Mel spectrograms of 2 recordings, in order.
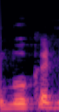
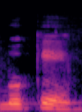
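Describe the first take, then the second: First: बुकेट with the final t sounded; wrong reading बुकेट. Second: बुके ending on an open e; correct reading बुके. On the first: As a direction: close बुकेट on a clear t. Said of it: "बुकेट नहीं पढ़ेंगे". (बुकेट, अंत का 'ट' बोलकर) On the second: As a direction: leave the final t silent in बुके. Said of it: "इसको पढ़ेंगे बुके पढ़ेंगे". (बुके, अंत का 'ट' मौन) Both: Shown as a demonstration.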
